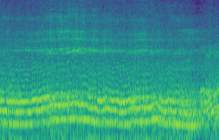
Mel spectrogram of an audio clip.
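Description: A man's voice reciting the Quran in the melodic tajweed style, amplified through a microphone: one long held phrase without a break, its pitch wavering up and down in ornaments and sinking lower toward the end, where it stops.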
